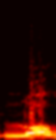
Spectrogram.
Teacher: হচ্ছে পার্শ্বিক ব্যঞ্জন অর্থাৎ পার্ষিক ব্যঞ্জন হচ্ছে এমন ব্যঞ্জন যেই একজন উচ্চারণের সময় বাতাস জিহ্বার দুই পার্শ্ব দিয়ে বের হয়ে যায়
